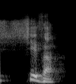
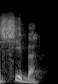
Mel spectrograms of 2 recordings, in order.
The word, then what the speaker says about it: Sheva: Mais de le mot cesser en hébreu, tu as le mot sept qui veut dire Sheva. Hein, c'est le B qui ne se prononce V. Hein. On dit Sheba, Sheva.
